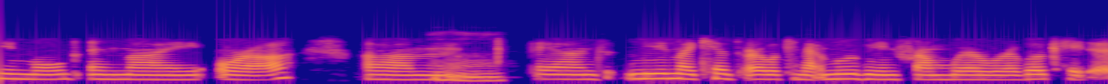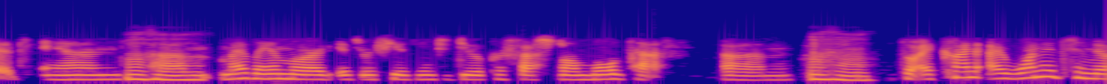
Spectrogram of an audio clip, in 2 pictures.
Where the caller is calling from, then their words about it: Halifax, Nova Scotia, Canada; I'm calling from Halifax, Nova Scotia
